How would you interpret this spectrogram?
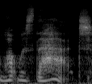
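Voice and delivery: roughened voice. Narrator reading Tyler asking Jamie a question after a kiss, rough voice. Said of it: "his voice rough".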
